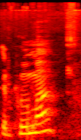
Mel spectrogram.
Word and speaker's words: DePuma: Is it DePuma? Yes, you said it right.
